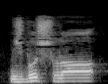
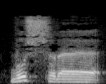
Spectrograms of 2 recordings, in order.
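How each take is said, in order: First: بشرى with a plain open final a, the rejected way; wrong open a. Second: بشرى ending in a vowel tilted toward e, not a full a; taqlil. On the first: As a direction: say بشرى with a full a to show what not to do. (بشرى بالفتح الخالص، النطق الخطأ) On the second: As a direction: say بشرى the Warsh way, final ألف half-leaning to e. (بشرى بالتقليل لورش) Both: Shown as a demonstration.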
